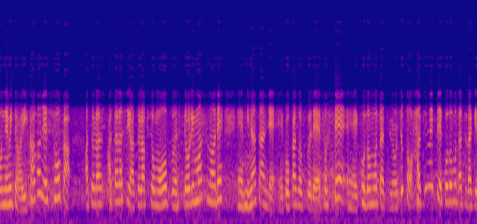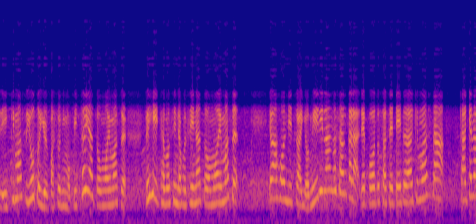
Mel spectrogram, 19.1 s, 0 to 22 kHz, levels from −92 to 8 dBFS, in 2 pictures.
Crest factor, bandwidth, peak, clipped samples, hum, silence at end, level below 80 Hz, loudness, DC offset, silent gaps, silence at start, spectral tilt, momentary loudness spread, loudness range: 16 dB; 5.2 kHz; -6 dBFS; under 0.1%; none; 0 s; -64 dBFS; -21 LUFS; under 0.1%; none; 0 s; -5 dB/octave; 6 LU; 2 LU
